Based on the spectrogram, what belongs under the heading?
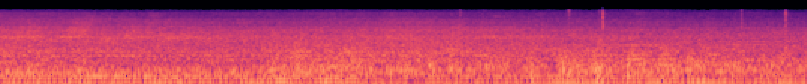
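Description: Diesel locomotive of a MARC commuter train running along the track, a steady low engine drone mixed with rolling rail noise. A couple of short sharp ticks near the end.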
